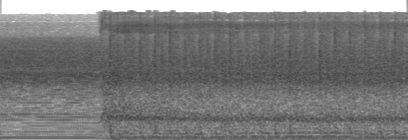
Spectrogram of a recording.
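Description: Experimental death metal from distorted guitars, bass and drums. A low chord is held for about the first second, then the full band comes in, dense and fast.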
